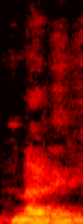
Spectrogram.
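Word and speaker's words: Cnidaria: दूसरा नाम है नाइडिया यहां भी लिखते हैं हम कनाड एरिया सी साइलेंट है प्रोनंसिएशन करेंगे नाइडर सबसे पहले तो हम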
